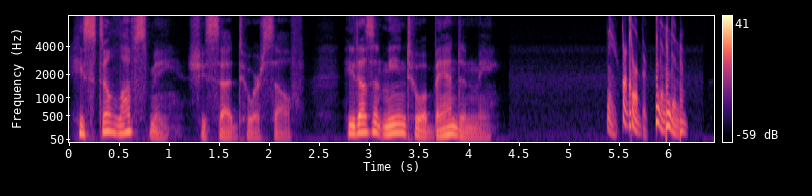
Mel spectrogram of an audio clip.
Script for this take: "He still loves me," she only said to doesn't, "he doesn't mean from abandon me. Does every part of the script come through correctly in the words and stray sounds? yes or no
no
